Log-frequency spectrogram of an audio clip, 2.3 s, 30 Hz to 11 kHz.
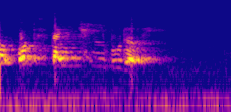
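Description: Automated Czech station announcement from the HIS passenger information system: a recorded male voice over the public-address loudspeakers finishes the announcement with the track number, "na kolej číslo 2" (to track number 2), and stops about a second and a half in.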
